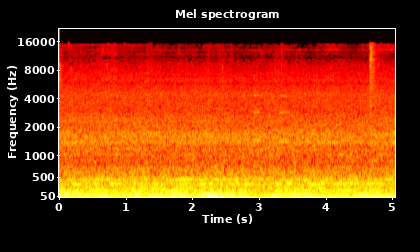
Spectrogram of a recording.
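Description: Metro-North commuter train running along the track, heard from inside the passenger car: a steady low rumble with faint steady tones above it, and a brief click near the end.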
